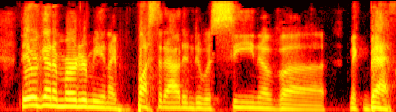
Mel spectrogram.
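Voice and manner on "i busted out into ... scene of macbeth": normal talking voice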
